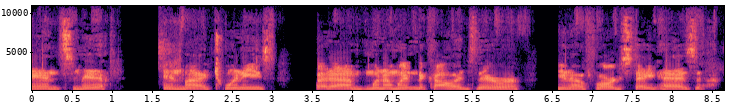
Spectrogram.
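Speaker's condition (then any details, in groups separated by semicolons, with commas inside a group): ALS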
